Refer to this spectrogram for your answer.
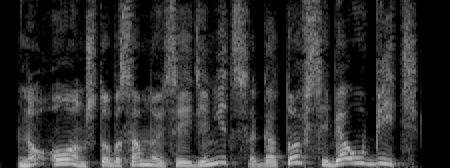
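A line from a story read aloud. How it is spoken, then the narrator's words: Ecstatic trembling exclamation. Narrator (Russian): трепеща от восторга, воскликнула пышная шевелюра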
